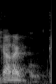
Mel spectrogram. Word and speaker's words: Karakuri: Karakuri. – Sabéis que la R en japonés se pronuncia como muy suave, ¿no?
